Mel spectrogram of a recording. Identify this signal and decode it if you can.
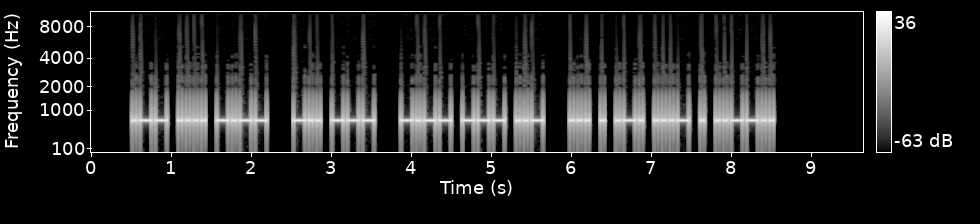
Morse code, heard as a keyed tone, about 25 wpm, 700 Hz. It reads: WHY DO YOU SERVE?
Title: Sentences from Top 400 Words 25wpm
